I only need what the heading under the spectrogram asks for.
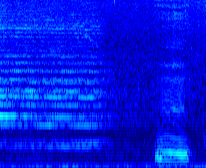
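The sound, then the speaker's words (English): Faint horns tooting: a sustained, reedy harmonic tone lasting over a second, then after a pause a shorter, lower toot near the end. “Ah, the tooting horns now.”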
